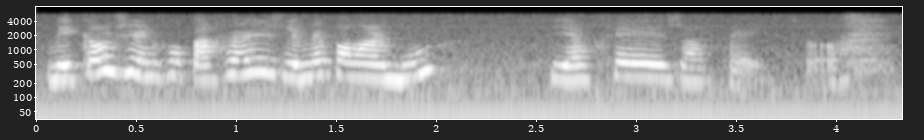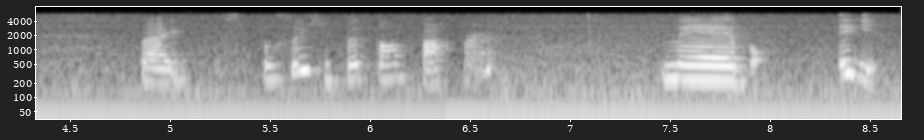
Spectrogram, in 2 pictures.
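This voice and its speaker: A young woman with a Québécois French accent, congested with a cold, chatting casually and rambling with lots of fillers in a vlog. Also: on the high side. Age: young adult. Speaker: beauty vlogger. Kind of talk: casual chat to camera. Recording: dull lo-fi recording with faint noise.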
